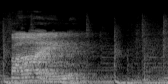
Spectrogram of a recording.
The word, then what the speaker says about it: fine: uh yeah and then fine vine is like this like this but the uh the f and the v f is like the no voice yeah and v has the voice so if you touch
